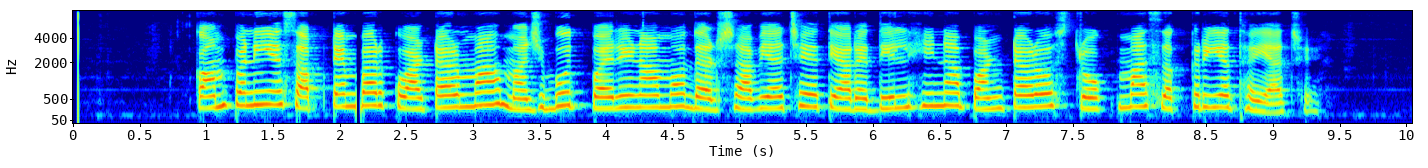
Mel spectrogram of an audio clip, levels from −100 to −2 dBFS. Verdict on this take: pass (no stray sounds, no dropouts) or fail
fail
